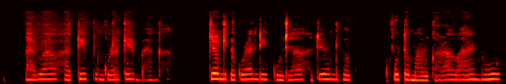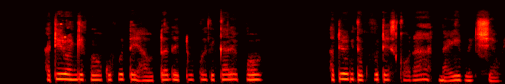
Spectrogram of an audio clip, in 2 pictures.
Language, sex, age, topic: Oshiwambo, female, 18-24, finance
